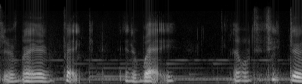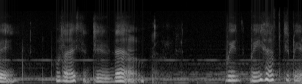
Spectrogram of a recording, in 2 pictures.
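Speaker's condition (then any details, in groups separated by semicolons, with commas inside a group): Pompe disease, late onset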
